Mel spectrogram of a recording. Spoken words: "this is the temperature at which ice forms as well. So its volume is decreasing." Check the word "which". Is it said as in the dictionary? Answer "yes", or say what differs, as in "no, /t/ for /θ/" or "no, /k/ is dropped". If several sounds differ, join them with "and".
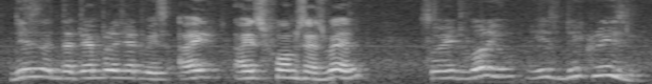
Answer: no, /tʃ/ is dropped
